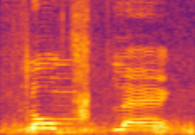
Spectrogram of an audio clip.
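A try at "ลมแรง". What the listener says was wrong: Well, it's actually rang, so lom rang.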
